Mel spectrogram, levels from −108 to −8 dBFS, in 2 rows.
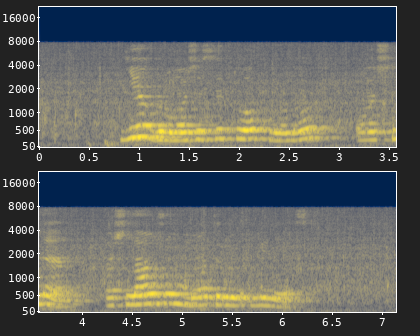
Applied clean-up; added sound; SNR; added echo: none; Stream; 19 dB; reverberation time 0.7 s.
